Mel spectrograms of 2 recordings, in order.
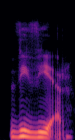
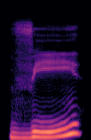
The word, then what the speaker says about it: vivir: Now for an IR verb, vivir, which means to live. Let's slowly pronounce this one together. Vivir. Make sure you voice those V's gently.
